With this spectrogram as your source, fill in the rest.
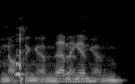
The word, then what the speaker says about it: Nottingham: It's anywhere with hamm as well as just notam. So like Nottingham. Yeah. Roarddom. Yeah. Sorry. H isn't a letter here.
